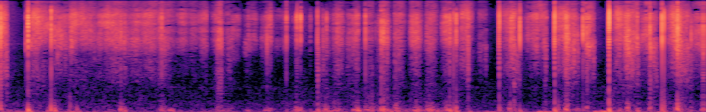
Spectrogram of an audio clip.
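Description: Long nails scratch and tap the frosted glass bottom of a hexagonal frosted glass moisturizer jar with a wooden lid, its base turned outward. A bright, hissy scraping texture is punctuated by many sharp, quick taps with almost no ring, plus a soft low thud under some hits.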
